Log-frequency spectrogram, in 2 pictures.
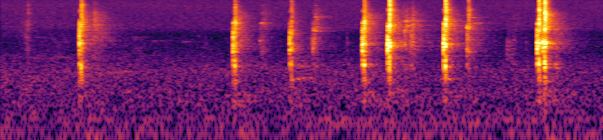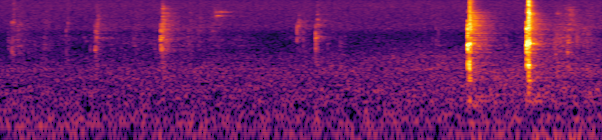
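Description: Aviation snips cutting through the wires of hardware cloth, each cut a sharp snip. There is a quick run of about eight snips in the first half, a pause, then two more near the end.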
